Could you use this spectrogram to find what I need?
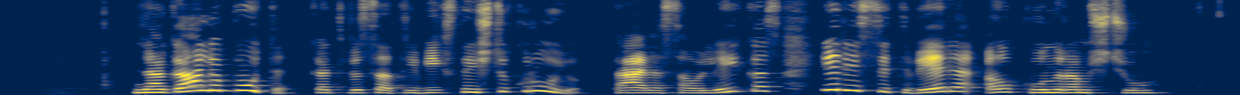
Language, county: Lithuanian, Šiauliai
